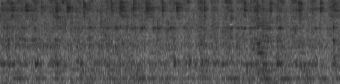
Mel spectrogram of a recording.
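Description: Butter and sugar sizzling in a small stainless-steel saucepan as the sugar starts to caramelize, with a metal whisk clicking and scraping against the pan as it stirs.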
